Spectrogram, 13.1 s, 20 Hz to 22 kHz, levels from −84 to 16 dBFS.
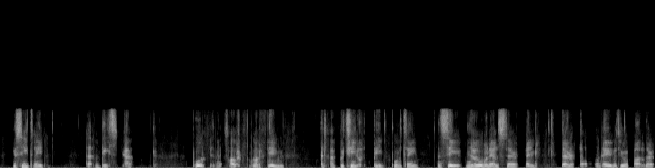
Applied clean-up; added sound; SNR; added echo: neural diffusion model UNIVERSE++.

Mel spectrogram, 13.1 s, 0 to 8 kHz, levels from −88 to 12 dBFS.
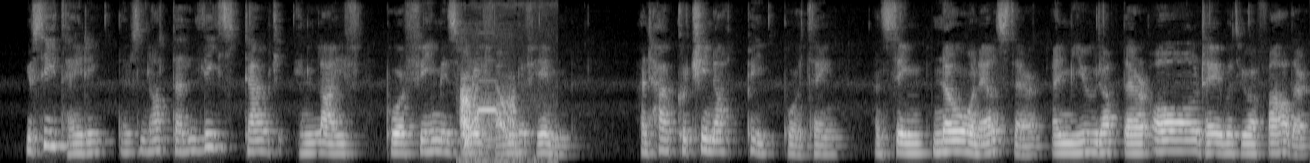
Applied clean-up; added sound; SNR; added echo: none; Printer / Engine; -2 dB; none.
